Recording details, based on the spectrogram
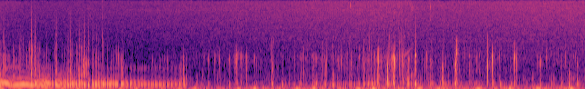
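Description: Low gurgling rumbles with rapid bubbling pops, continuous through the clip. Ordinary stomach growling.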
